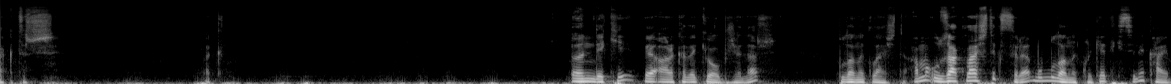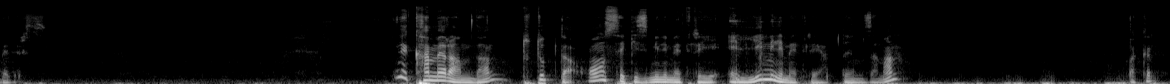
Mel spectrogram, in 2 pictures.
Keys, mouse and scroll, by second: 0.3 KP_Decimal, 1.2-1.6 scroll up 6, 1.6 scroll down 1, 2.3 middle click, 2.8-3.2 scroll down 1, 3.2-7.3 shift+middle drag, 7.3-8.7 scroll down 5, 8.7-9.4 scroll down 5, 9.4-10.0 scroll up 7, 10.5-11.5 scroll up 10, 11.6-12.2 middle drag, 12.2-13.1 scroll down 5, 13.1-16.1 middle drag, 16.4 click, 17.8-20.8 drag, 21.5-22.2 scroll down 2, 22.2-23.4 middle drag.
